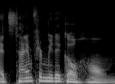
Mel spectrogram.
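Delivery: ordinary delivery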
